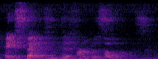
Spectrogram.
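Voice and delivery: punchy, rhythmic stage recitation, line openings hit hard; spoken-word poem. Acted. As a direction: perform the verse for an open-mic crowd. Recites her insanity poem.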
